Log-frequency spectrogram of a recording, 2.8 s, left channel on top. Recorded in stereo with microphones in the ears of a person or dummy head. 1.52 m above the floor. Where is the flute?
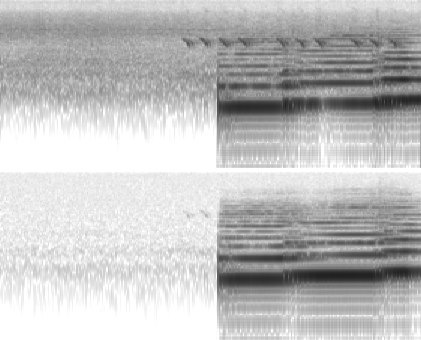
65° left (ahead or behind), 0.6 m.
